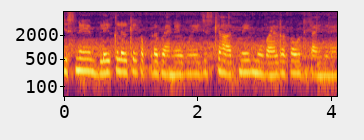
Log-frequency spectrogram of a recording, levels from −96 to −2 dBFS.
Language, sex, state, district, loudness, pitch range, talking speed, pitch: Hindi, female, Bihar, Begusarai, -14 LUFS, 210-240 Hz, 280 wpm, 220 Hz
